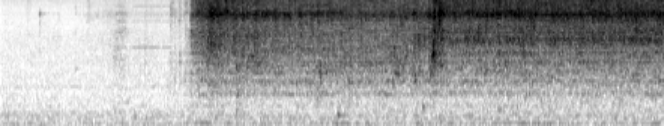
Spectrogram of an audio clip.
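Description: A bathroom sink tap is turned on about a second and a half in, and water then runs steadily into the basin, with one brief click partway through.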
